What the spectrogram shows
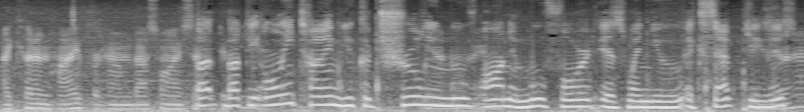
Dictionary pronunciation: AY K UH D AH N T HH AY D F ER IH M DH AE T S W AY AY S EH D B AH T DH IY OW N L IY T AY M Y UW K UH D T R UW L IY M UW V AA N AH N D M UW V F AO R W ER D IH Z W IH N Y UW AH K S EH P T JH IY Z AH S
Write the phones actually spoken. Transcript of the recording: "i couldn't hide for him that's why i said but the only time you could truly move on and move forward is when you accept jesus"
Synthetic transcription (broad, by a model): AY K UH D N T HH AY D F ER IH M DH AE T S W AY AY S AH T B AH T DH IY OW N L IY T AY M Y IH K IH D T R UW L IY M UW V N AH N M UW V F AO R W ER D IH Z W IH N Y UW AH K S EH P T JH IY Z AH S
